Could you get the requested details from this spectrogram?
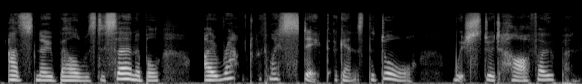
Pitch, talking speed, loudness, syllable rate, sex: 200 Hz, 175 wpm, -19 LUFS, 4.8 syllables/s, female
